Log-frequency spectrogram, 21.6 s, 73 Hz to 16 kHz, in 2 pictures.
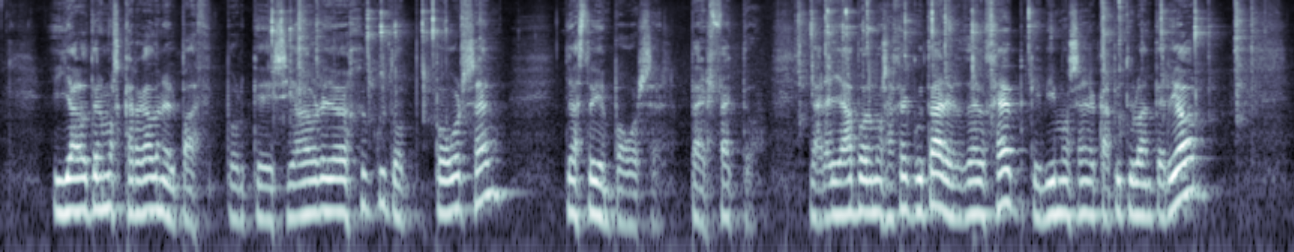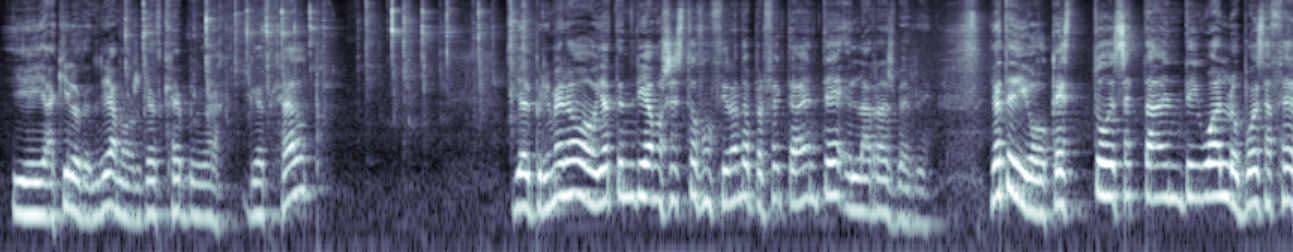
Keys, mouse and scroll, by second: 2.0-5.0 typing, 6.5-9.9 typing, 10.3 Return, 12.0 ctrl+p, 12.5-15.3 typing.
